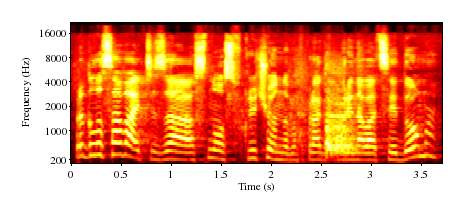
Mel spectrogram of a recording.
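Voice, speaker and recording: A woman news anchor reading the news in a TV studio, with brisk, amused asides. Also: mid-range voice, expressive, heavy background noise.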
